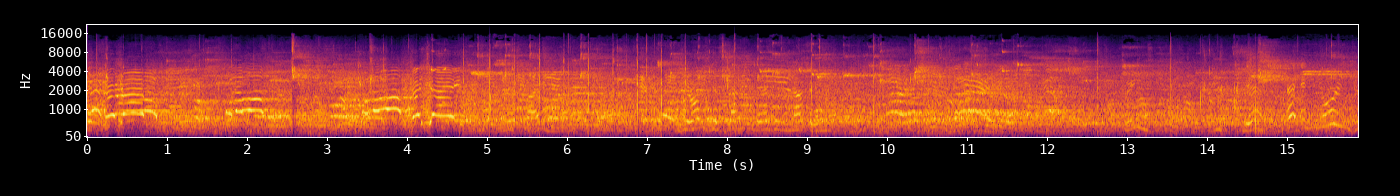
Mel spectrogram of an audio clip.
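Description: A crowd of young men and women chatter and shout around the court.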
